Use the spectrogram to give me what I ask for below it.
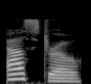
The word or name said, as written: astro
